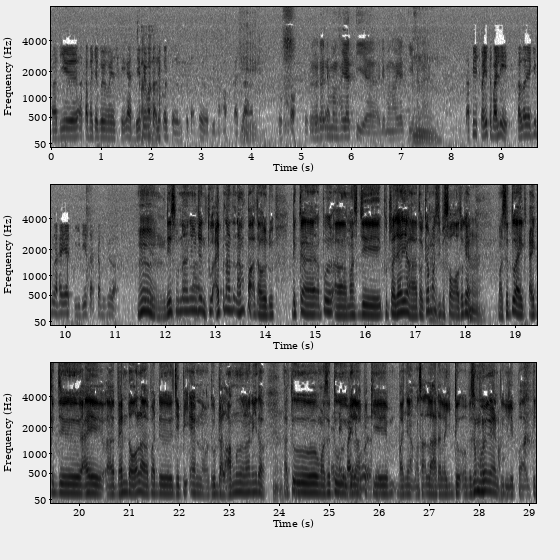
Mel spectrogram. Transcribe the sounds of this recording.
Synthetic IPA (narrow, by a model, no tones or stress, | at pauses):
ədiəakanmat͡ʃamɡoajasi̥kɪʔ̪̚kandiəpmasaʔlehkɔnt̪olt̪ut̪aʔtədimaʔafkanla̰t̪ot̪ɔtuəadadiəməŋɦajat̪iədiəməŋɦajat̪isana̰ | t̪apisu̥paɲat̪əbalɪʔkalawjaɡiməŋɦajat̪idiət̪aʔkamɡəɡaʔ | m̩diəsəbənarɲəut͡ʃant̪uaipənaht̪anampaʔt̪awd̪u | dəkat̪̚apəəmas̬d͡ʒɪt̪̚put̪ɾad͡ʒajat̪awkaamas̬d͡ʒɪt̪̚bəsɔrt̪̬ukan | masət̪uaiajkəd͡ʒəaiəvɛndɔlahpadəd͡ʒepiʔɛnt̪awt̪udahlamə̃lanit̪awbaʔt̪umas̬ət̪uiəlahpikɪbaɲak̚masaalahdalamidʊʔ̚bəs̬əməkanpəɡilepaʔt̪u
